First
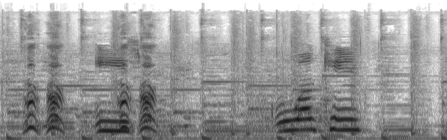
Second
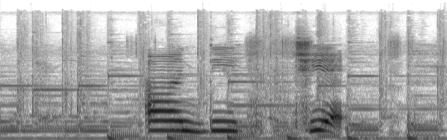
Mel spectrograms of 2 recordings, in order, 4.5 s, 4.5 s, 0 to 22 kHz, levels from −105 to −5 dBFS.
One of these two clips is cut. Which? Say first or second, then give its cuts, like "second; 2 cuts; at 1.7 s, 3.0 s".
second; 2 cuts; at 1.4 s, 3.5 s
